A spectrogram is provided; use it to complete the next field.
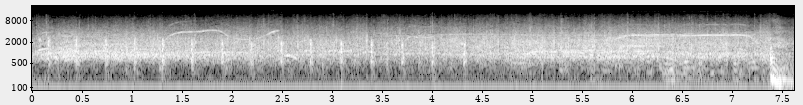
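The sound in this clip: Audience applause, a dense, steady clatter of many clapping hands with whistles rising above it, holding level for about seven seconds before cutting off abruptly.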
